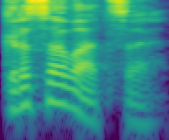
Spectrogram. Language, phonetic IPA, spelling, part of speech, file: Russian, [krəsɐˈvat͡sːə], красоваться, verb, Ru-красоваться.ogg
- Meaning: 1. to stand out 2. to show off (beauty, looks, cloth, etc) 3. to enjoy looking at oneself (ex. in front of the mirror)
